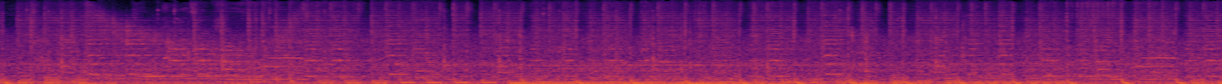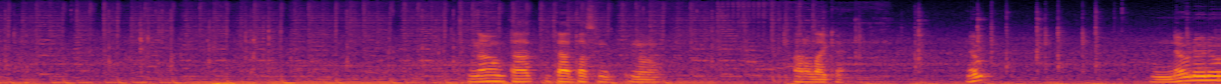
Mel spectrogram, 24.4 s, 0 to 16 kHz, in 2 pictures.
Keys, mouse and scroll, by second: 0.4 g, 5.2 z, 8.5 e, 8.6 z, 12.5 g, 13.8 Tab, 13.8 g, 14.7 alt+h, 15.1 a, 20.2 z, 21.6 ctrl+z, 22.4 ctrl+z, 23.2 z, 24.1 z.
